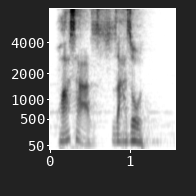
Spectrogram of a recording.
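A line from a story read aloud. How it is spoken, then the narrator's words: Loud shout. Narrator (Vietnamese): Phi Phàm mà lớn tiếng hô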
